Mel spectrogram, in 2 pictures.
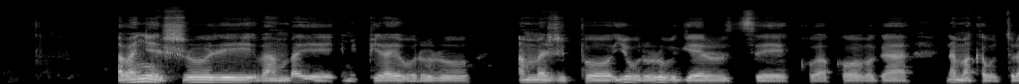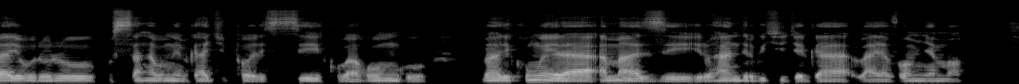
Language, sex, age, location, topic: Kinyarwanda, male, 18-24, Kigali, health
